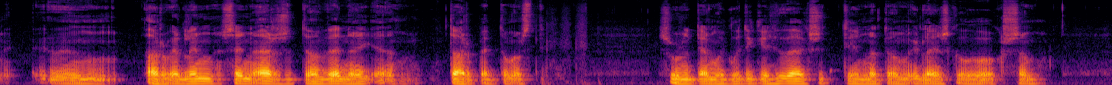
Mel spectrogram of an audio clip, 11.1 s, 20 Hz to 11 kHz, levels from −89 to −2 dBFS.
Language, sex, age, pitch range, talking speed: Finnish, male, 60-79, 85-95 Hz, 55 wpm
